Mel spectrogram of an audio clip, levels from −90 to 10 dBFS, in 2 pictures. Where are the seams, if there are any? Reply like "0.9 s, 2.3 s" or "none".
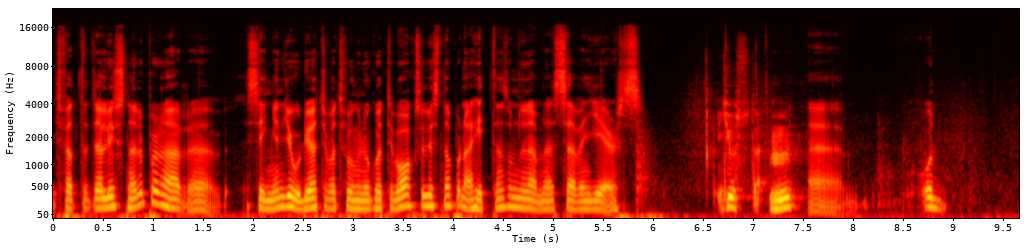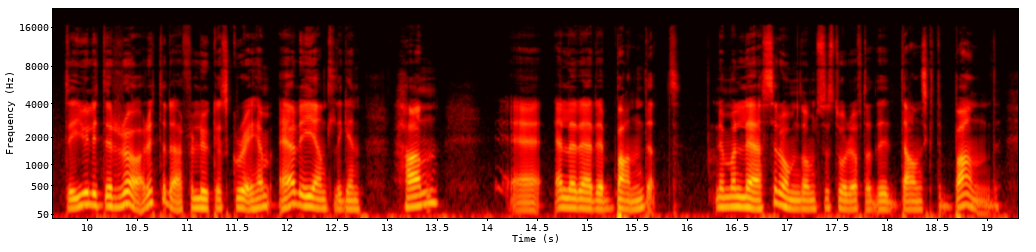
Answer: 16.2 s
